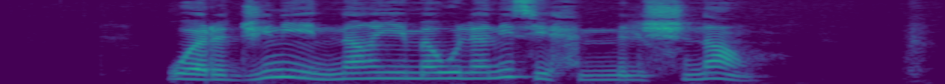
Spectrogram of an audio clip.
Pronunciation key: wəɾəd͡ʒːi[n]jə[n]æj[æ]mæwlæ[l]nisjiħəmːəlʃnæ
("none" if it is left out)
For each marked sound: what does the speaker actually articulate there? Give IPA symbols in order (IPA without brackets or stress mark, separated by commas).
n, nː, i, none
